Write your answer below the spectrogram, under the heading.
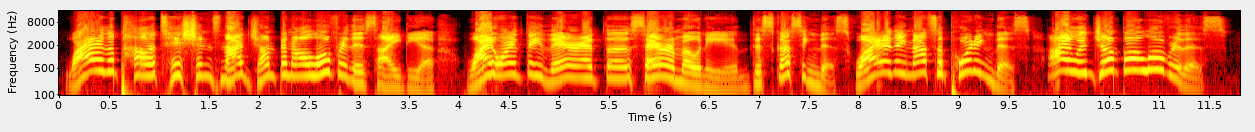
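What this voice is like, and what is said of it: Imitates another person's voice. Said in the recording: “this is going to be a terrible impression to him”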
